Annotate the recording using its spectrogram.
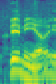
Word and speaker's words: Vimeo: How do you say it? Vimeo? – Yeah. – Vimeo? I don't Vimeo, yeah.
